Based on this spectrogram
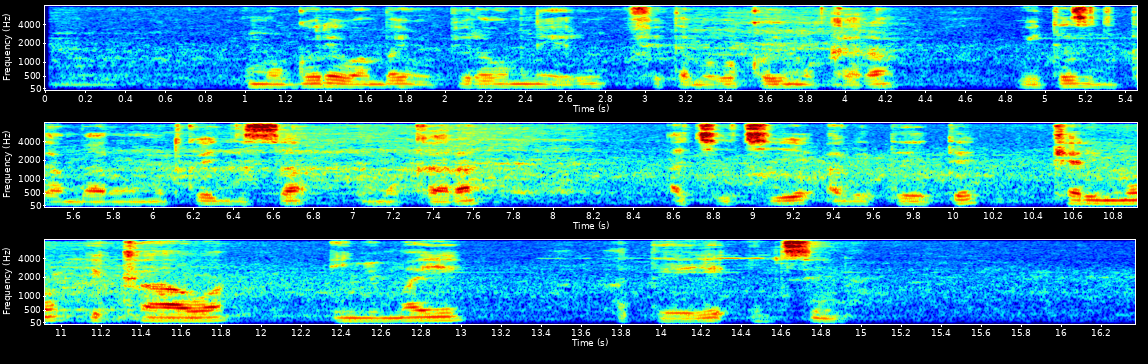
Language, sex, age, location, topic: Kinyarwanda, male, 18-24, Nyagatare, agriculture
